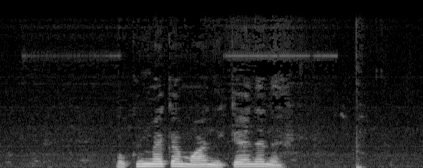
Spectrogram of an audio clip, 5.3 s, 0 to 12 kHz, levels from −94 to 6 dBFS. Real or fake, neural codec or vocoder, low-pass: real; none; 10.8 kHz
